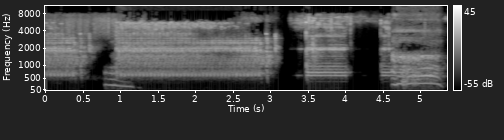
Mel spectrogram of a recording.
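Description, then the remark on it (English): A loud, harsh buzzing telephone busy signal from an operator ringing a Murray Hill number sounds in long tones broken by short gaps, steady and insistent, with a brief low groan-like sound near the start. “The line is busy.”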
